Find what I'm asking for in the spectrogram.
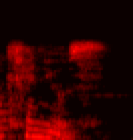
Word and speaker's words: craignos: Il y a toujours un S à la fin qu'on prononce. C'est vraiment craignos.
